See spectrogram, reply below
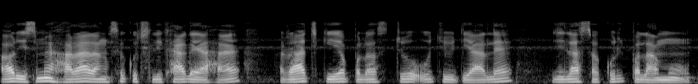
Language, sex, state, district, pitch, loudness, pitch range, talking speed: Hindi, male, Jharkhand, Palamu, 120 Hz, -20 LUFS, 115-130 Hz, 145 wpm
